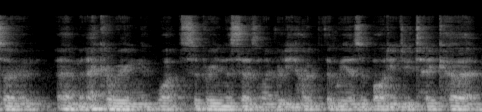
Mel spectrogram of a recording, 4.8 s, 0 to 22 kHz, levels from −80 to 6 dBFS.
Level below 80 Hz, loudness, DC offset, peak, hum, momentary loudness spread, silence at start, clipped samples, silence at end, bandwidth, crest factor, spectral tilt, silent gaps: -40 dBFS; -19 LUFS; under 0.1%; -4 dBFS; none; 6 LU; 0 s; under 0.1%; 0 s; 12.5 kHz; 14 dB; -7 dB/octave; none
